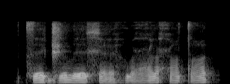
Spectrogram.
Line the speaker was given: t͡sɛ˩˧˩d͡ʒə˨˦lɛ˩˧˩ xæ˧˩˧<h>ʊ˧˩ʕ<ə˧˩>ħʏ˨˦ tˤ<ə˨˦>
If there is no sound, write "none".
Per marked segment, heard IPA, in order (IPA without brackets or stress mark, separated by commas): ɦ, ə˨˦, ə˨˦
